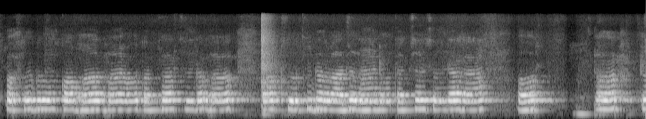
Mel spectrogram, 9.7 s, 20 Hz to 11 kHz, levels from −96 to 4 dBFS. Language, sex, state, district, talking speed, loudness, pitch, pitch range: Hindi, male, Chhattisgarh, Balrampur, 115 wpm, -15 LUFS, 210 Hz, 200-210 Hz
